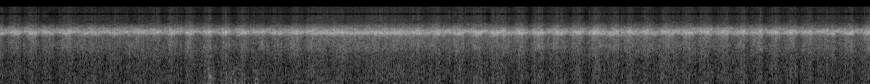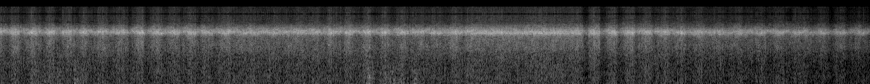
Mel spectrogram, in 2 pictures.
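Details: A cicada's shrill, unbroken buzzing drone, steady and loud from start to finish, during the cicada's short summer life.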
